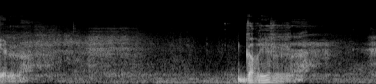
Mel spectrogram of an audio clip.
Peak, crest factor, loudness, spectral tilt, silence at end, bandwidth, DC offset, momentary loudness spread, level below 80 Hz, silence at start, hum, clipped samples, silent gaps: -2 dBFS; 24 dB; -25 LUFS; -6 dB/octave; 0 s; 11 kHz; under 0.1%; 20 LU; -50 dBFS; 0 s; none; under 0.1%; none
